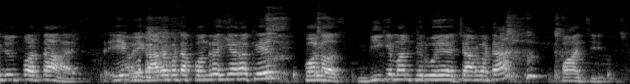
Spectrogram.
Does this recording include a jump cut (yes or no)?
yes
